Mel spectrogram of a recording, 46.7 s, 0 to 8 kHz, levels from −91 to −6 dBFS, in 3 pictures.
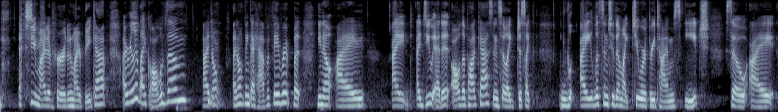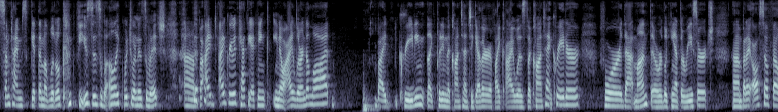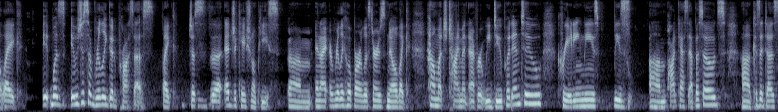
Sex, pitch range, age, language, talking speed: female, 160-210 Hz, 20-39, English, 195 wpm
